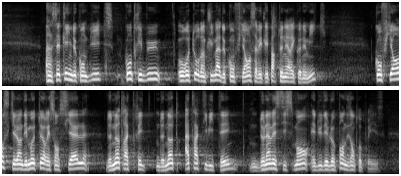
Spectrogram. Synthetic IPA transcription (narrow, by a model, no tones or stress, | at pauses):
sɛt̪liɲd̪əkɔ̃d̪ɥit̪kɔ̃t̪χibyoʁət̪uʁd̪ɛ̃klimad̪əkɔ̃fjɑ̃savɛklepaʁt̪ənɛʁekɔnɔmik | ɔ̃fjɑ̃skʲiɛlɛ̃d̪emɔt̪œʁesɑ̃sjɛl | d̪ə | d̪ənɔt̪χat̪χak̚t̪ivit̪ed̪əlɛ̃vɛst̪ismɑ̃ʔed̪yd̪evlɔpmɑ̃d̪ezɑ̃t̪χəpχḭːz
